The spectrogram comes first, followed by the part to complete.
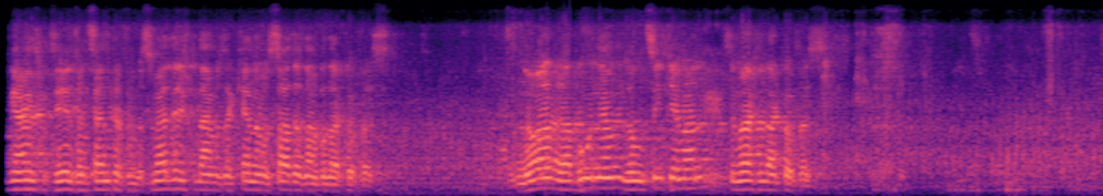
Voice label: Announcing Hakafos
